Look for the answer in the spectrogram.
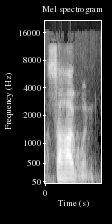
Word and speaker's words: Sahuagin: I never say it right. Sahuigin? – Sahagwin. – Sahagwin? – Yes.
